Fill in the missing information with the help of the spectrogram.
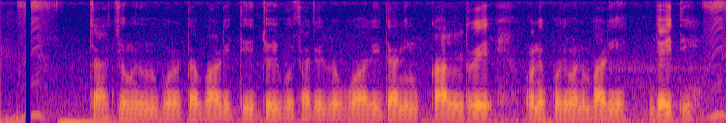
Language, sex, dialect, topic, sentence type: Bengali, male, Western, agriculture, statement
